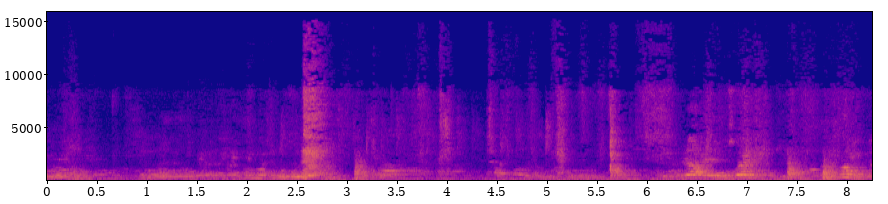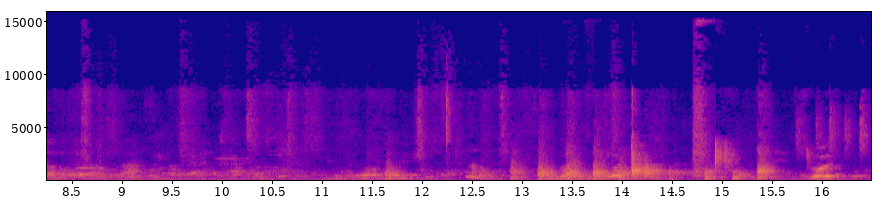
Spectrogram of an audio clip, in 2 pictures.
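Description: A crowd of young men and women chatter and call out nearby.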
